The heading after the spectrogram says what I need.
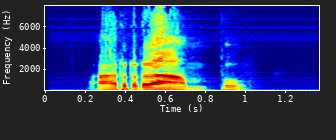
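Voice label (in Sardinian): "Arrampu", Sardinian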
